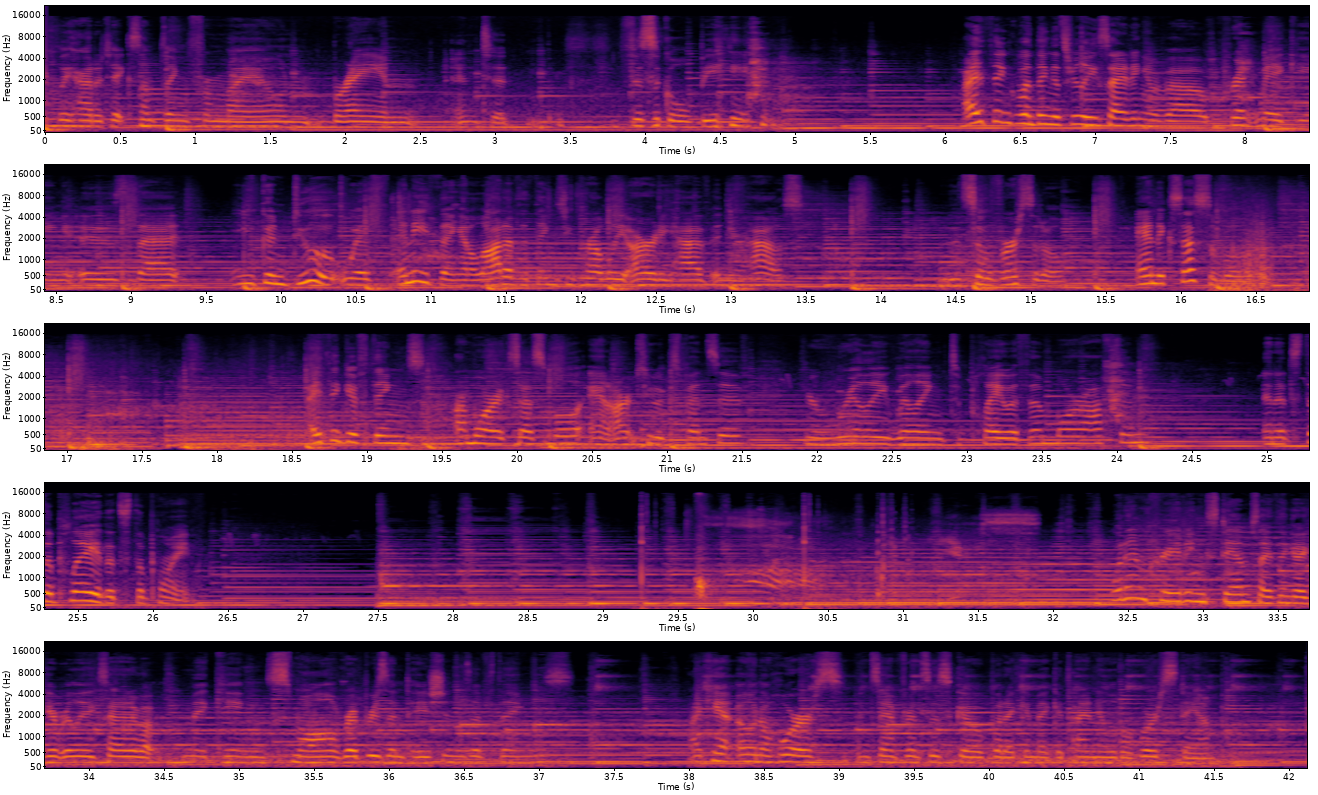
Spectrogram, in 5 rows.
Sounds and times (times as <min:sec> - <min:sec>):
Speech: 0:00.0 - 0:03.1, 0:03.9 - 0:04.8, 0:06.1 - 0:13.4, 0:14.4 - 0:16.5, 0:18.6 - 0:24.2, 0:25.0 - 0:26.3, 0:31.3 - 0:37.2, 0:38.0 - 0:41.6
Music: 0:00.0 - 0:42.1.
